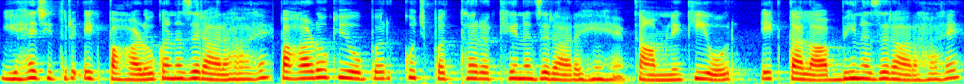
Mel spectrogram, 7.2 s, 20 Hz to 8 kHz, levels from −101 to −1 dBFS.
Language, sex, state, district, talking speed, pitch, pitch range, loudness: Hindi, female, Rajasthan, Churu, 240 wpm, 220 Hz, 195-235 Hz, -16 LUFS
